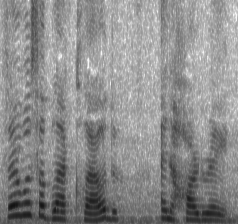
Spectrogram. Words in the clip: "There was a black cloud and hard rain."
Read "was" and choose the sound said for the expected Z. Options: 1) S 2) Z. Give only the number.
2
